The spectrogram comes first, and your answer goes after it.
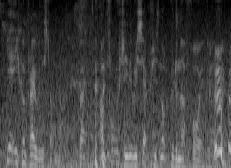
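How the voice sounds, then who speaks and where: Very fast delivery with lively intonation over noticeable background noise. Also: man. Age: 60s. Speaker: castaway adventurer. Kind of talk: interview answer. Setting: outdoors.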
